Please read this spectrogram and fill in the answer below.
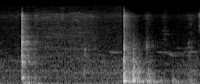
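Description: Two knocks from things being handled and set down, a sharp one about a fifth of a second in and a louder one just past a second in.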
